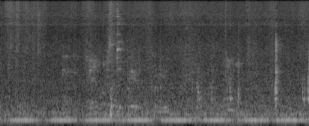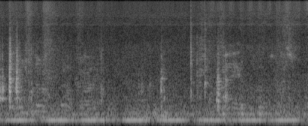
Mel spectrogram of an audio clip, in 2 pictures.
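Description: Small clicks and cracks of hard white plastic model parts being handled and snapped apart, heard as scattered sharp ticks with a cluster about four seconds in, over a steady low hum.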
